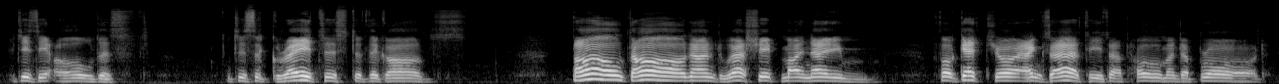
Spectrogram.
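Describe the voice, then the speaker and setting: An actor playing an ancient, grandiose male god of time, speaking in a solemn, incantatory way with long dramatic pauses. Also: a little high, a bit bright. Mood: solemn commanding. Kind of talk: dramatic poetic monologue.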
